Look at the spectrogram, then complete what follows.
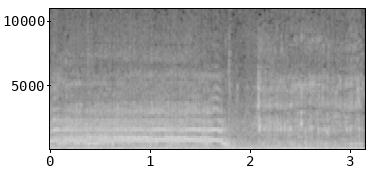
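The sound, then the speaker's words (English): As lights flash on after a generator rattles to life, a creature lets out a loud, drawn-out shriek of pain that slides downward in pitch, then breaks into a second shrill, strained cry, with no talking. “The creature roared and screamed up in pain.”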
